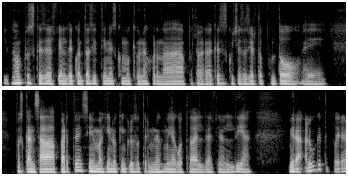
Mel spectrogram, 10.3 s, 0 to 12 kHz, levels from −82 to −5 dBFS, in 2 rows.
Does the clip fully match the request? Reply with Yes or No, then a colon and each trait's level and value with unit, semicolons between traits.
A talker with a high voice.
No: low, 100 Hz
